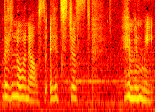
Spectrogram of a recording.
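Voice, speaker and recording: High-voiced, earnest young granddaughter. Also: female voice, slow, mellow, soft background music. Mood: anxious, sad. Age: young adult. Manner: earnest, concerned. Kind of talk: audio drama acting. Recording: clear background noise.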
